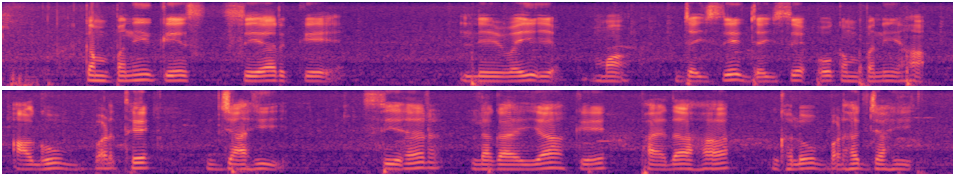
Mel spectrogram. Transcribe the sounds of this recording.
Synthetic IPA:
kə̃mpənike | seːəɾke | leːwəi | mã | d͡ʒəɪsed͡ʒəɪseokə̃mpəniɦã | aːɡʱubəɽ̤t̪ʰe | d͡ʒaːɦi | seəɾ | ləɡaːjake | pʰaːjd̪aɦã | ɡʱɐlobəɽət̪̚d͡ʒaːɦi

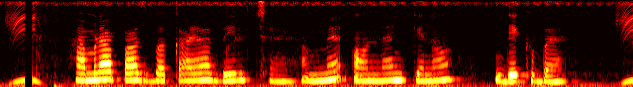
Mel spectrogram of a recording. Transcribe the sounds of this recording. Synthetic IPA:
həmɾapasbəkaːjabilt͡ʃʰɛɦəmːẽɔːnlaɪnkena | d̪eːkʰbae

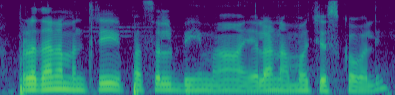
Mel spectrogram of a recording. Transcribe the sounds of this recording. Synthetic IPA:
pɾɐd̪ʱaːnɐmɐnt̪ɾipɐsɐlbʱiːmaɛlaːnɐmoːd̪t͡ʃeːsu̥kɔːʋaːli

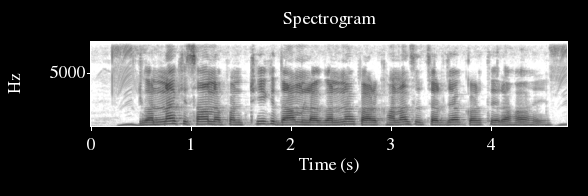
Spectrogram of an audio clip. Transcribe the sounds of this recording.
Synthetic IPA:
ɡənːakɪsaːnəpənʈʰiːkd̪aːmlaɡənːakaɾkʰaːnasẽt͡ʃəɾt͡ʃakəɾt̪eɾəɦaɦɛː

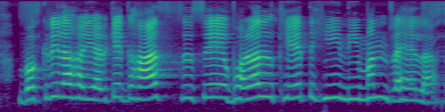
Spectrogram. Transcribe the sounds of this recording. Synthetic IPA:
bəkɾilaɦəɾijaɾkeɡʱassebʱəɾəlkʰet̪ɦĩnimənɾəɦela

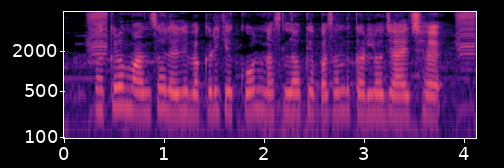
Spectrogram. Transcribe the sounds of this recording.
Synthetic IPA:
eːkɽomaːnsoleːlibɐkɽikekoːnːɐslõkepəsə̃nd̪kɐɾlod͡ʒaːet͡ʃʰɛː

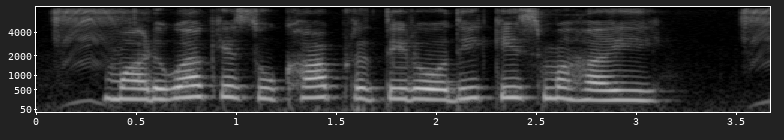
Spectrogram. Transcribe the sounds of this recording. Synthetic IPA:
məɽ̤uwakesukʰapɾət̪ɪɾoːd̪ʱikɪsməɦəi

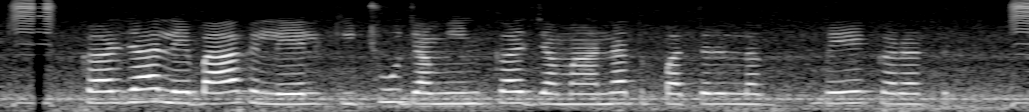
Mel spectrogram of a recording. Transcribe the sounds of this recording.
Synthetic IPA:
kəɾd͡ʒalebakleːlkit͡ʃʰud͡ʒəmiːnkəɾd͡ʒəmaːnət̪pət̪ɾələɡ | bekəɾət̪

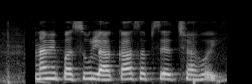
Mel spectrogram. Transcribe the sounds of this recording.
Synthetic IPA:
anamẽpəsulakasəbseətːʃʰaɦoːi

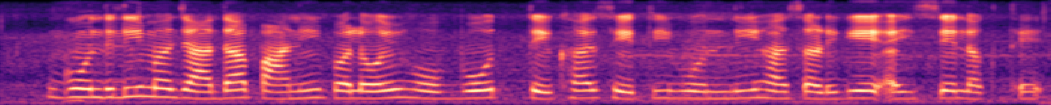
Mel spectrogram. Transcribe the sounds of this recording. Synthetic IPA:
ɡõːnd̪limẽd͡ʒjaːd̪apaːnipəloːeɦoboːt̪ːeːkʰəɾseːt̪iɡõːnd̪liɦə̃səɽɡeəɪselɐɡt̪eː

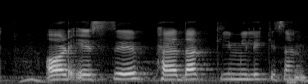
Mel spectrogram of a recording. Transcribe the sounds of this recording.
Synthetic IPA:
ɔːɾɛːsːepʰɛːd̪akimɪlikɪsaːn

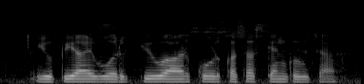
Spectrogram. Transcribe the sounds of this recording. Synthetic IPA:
jupiajʋəɾkkjuaɾkoɽkəsaskɛnkəɾut͡ʃa

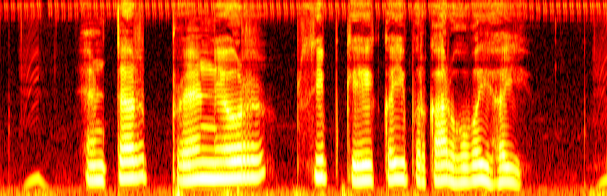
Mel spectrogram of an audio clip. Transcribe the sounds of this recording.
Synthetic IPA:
ẽɳʈəɾ | pɾenijoɾ | sipkekɐipɾəkaːɾɦobəiɦəi

